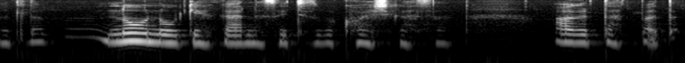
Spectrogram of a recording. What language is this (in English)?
Kashmiri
